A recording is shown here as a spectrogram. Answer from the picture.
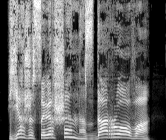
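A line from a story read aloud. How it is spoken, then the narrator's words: Moaning, giving in. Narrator (Russian): простонала, все-таки сдаваясь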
